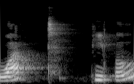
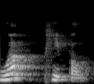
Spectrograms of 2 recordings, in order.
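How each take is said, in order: First: Said in the usual way. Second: What said "wap" before people; assimilated T. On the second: Shown as a demonstration. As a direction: end what on p, merging into people. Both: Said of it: "এটা উচ্চারণ হবে".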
